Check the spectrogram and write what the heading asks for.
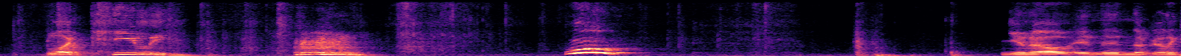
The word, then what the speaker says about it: Blaykkelee: It's, if I can pronounce it, Blakeely. I need to write this down so you guys can see what I'm doing here. This is this is just stupid. It's Blakeely.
